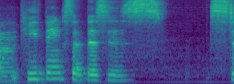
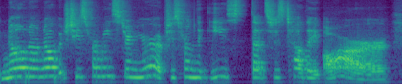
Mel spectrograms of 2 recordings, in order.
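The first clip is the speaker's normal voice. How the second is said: high, quick excited insistence; excited protest; 9 semitones higher than usual. Retold or imitated. Drag queens defending a contestant to the judges, high excited protest. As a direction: gush it out, defending her friend. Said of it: "all the girls were just like".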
